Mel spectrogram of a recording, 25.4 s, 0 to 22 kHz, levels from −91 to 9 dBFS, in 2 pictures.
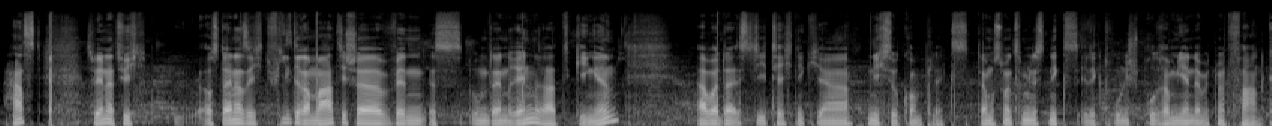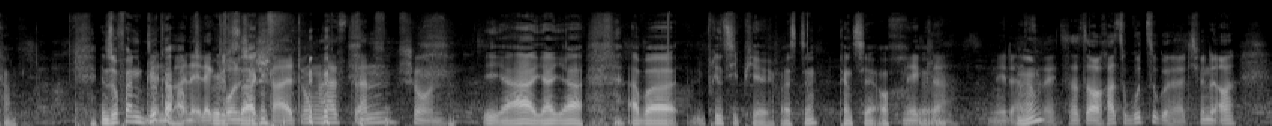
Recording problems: background chatter; faint; throughout; 2 voices, 25 dB below the speech

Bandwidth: 14.5 kHz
